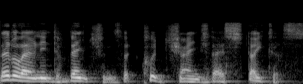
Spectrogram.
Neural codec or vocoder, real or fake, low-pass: codec, 44.1 kHz, 7.8 kbps, Pupu-Codec; fake; 7.2 kHz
